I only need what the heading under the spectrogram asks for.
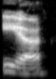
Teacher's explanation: you can hear that there's a slide between one sound and the other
